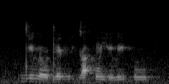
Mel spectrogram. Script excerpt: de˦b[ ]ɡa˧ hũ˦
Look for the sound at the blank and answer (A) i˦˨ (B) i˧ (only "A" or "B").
A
